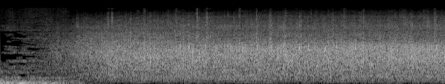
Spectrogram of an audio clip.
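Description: Large theatre audience applauding, the clapping swelling up over the first second and then holding steady.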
